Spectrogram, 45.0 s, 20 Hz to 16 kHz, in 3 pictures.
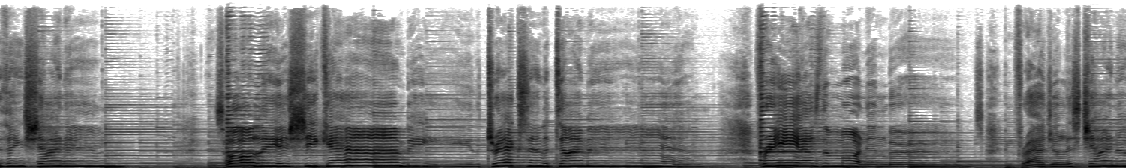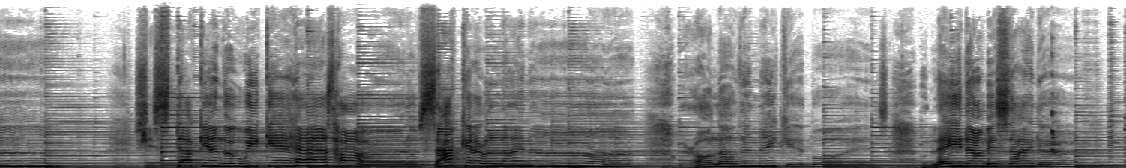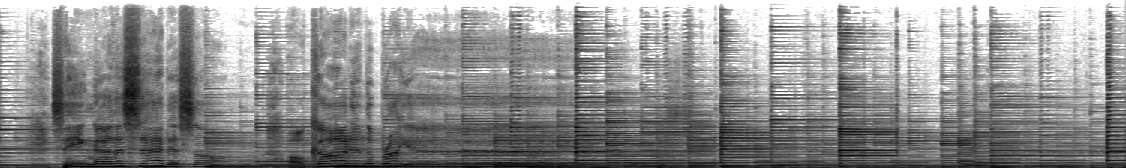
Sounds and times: Electric guitar: 0.0 - 45.0
Strum: 1.2 - 32.1.

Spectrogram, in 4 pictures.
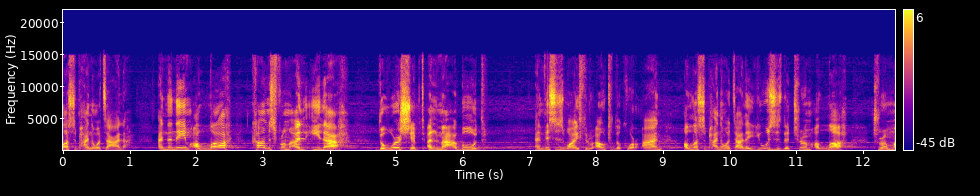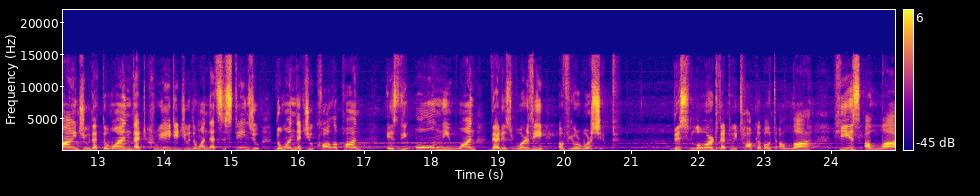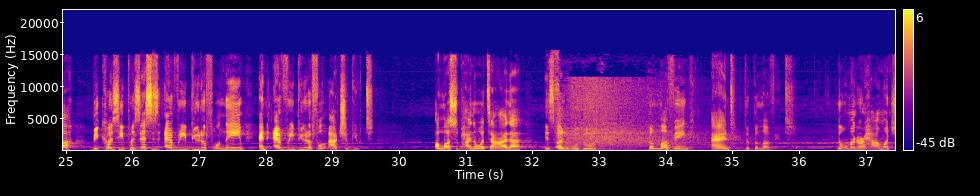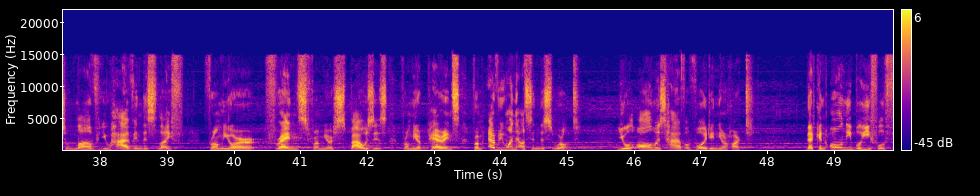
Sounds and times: Speech: 0.0 - 6.4, 7.1 - 20.8, 21.6 - 29.6, 30.6 - 36.0, 36.6 - 45.2, 45.8 - 47.8, 48.6 - 49.8
Music: 0.0 - 49.8.

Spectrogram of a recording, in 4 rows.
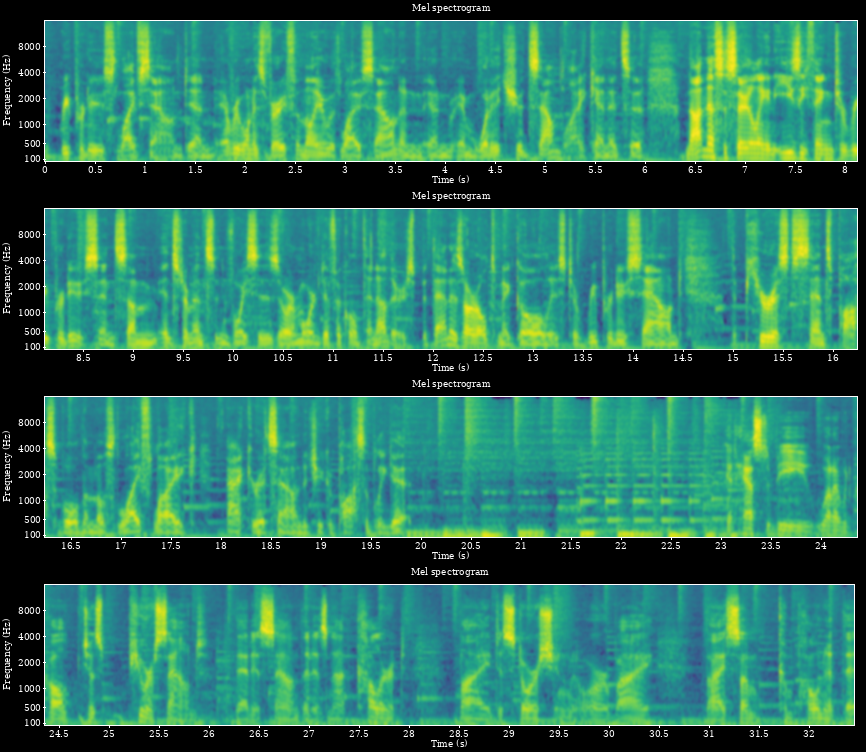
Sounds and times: Speech: 0.0 - 19.9, 23.0 - 32.4
Music: 0.0 - 32.4.

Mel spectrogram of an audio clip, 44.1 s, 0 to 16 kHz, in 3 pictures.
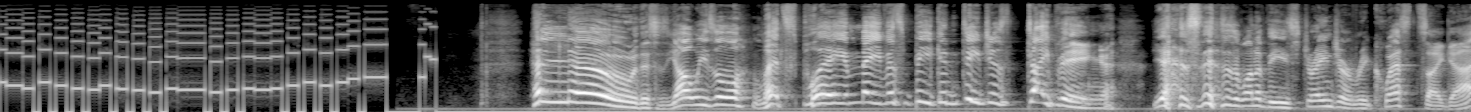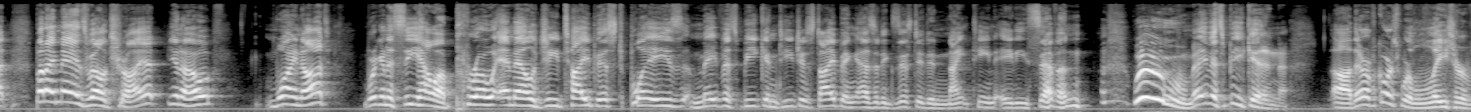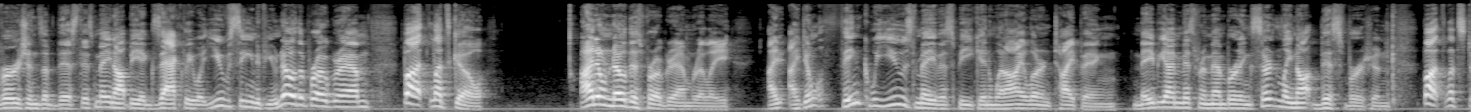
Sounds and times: Speech: 5.4 - 34.3, 35.1 - 44.1.

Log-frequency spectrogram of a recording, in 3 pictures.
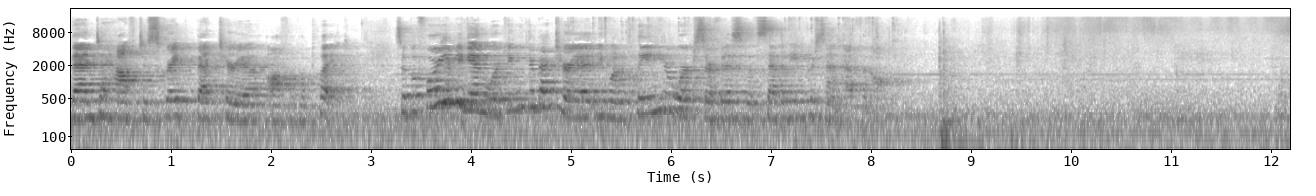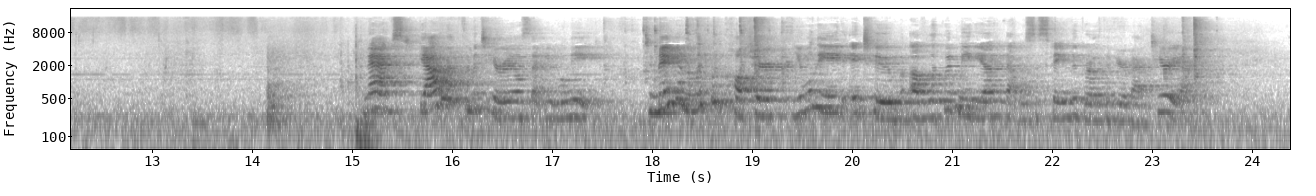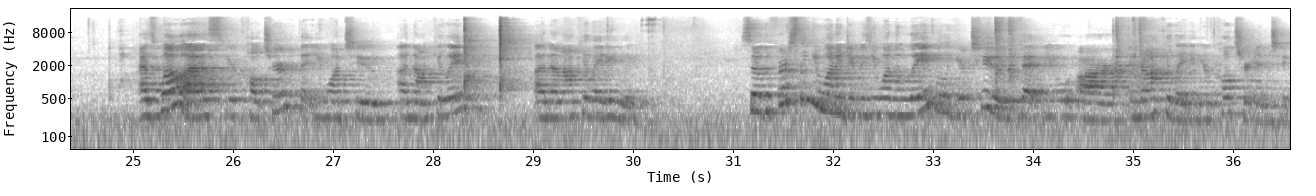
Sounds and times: Speech: 0.0 - 8.3, 15.1 - 23.4, 25.1 - 28.4, 29.0 - 30.2, 31.1 - 36.5.

